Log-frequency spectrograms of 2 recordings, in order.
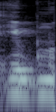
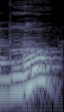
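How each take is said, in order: First: The opening vowel of the word is clearly sounded. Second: The opening vowel is dropped, linking to the previous word. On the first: The speaker calls it wrong. "tidak boleh dibaca ibnu ya" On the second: The speaker calls it right. "Harus dibaca Hada ibnu Hamidin"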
